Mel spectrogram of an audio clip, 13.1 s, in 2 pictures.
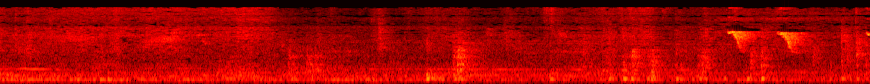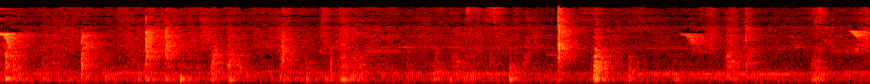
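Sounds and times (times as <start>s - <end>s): birds chirping: 5.2s - 6.9s, 11.6s - 13.0s.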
